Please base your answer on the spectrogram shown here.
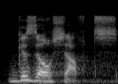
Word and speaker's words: Gesellschaft: Gesellschaft, Gesellschaft, Gesellschaft. The definition is a rationally developed mechanistic type of social relationship characterized by and personally contracted associations between persons. Gesellschaft.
